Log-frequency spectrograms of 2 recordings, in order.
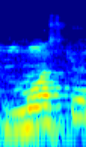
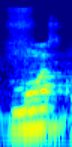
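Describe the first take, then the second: First: मॉस्क्यू ending in 'kyoo'; wrong pronunciation. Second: मॉस्क as one syllable ending in 'k'; taught pronunciation. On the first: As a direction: say मॉस्क्यू as two syllables, 'mos-kyoo'. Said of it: "मॉस्क्यू नहीं होती". (मॉस्क्यू, अंत में 'क्यू' बोलकर) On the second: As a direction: say मॉस्क as 'mosk', nothing after the k. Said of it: "बल्कि मॉस्क होती है". (मॉस्क, अंत में सिर्फ़ 'क') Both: Shown as a demonstration.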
